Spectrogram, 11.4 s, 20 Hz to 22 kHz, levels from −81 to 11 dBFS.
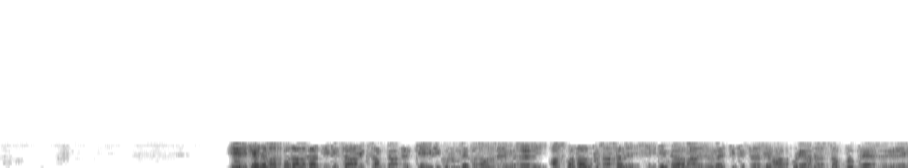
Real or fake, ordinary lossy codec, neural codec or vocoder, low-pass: fake; MP3, 24 kbps; vocoder, 44.1 kHz, 80 mel bands, Vocos; 3.6 kHz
